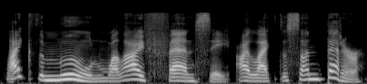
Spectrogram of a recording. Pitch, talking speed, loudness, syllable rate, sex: 185 Hz, 165 wpm, -19 LUFS, 3.7 syllables/s, female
